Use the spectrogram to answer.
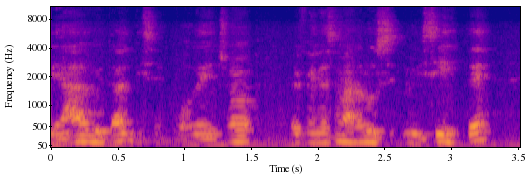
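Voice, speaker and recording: Against noticeable background noise, a man talks at a fairly quick pace in a medium pitch with lively intonation. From Venezuela, Maracay. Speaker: podcast co-host. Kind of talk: casual chat. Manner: fast.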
